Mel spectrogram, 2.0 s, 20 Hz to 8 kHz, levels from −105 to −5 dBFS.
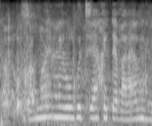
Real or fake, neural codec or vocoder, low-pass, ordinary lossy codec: fake; codec, 16 kHz, 4 kbps, X-Codec, HuBERT features, trained on LibriSpeech; 7.2 kHz; Opus, 24 kbps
